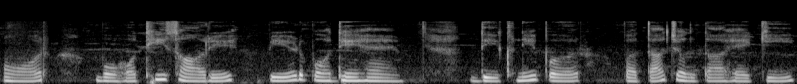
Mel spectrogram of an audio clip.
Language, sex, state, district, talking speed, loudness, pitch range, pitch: Hindi, female, Rajasthan, Bikaner, 105 wpm, -18 LUFS, 155-180 Hz, 165 Hz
